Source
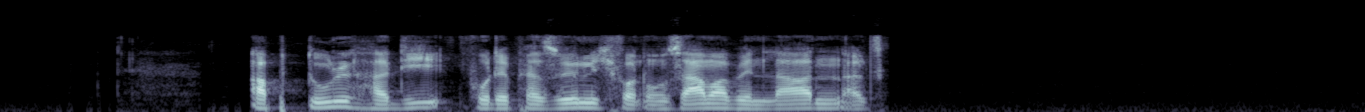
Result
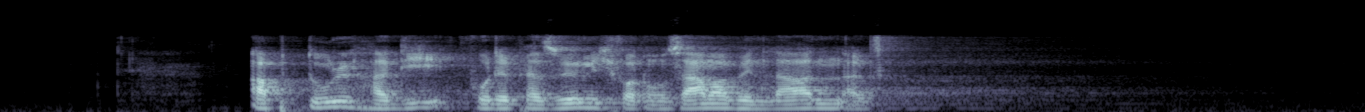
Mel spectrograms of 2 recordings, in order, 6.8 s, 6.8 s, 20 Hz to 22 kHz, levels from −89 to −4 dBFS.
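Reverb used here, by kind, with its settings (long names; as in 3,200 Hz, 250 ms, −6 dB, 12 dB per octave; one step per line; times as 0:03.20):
coupled-rooms reverb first 0.5 s, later 2.9 s, from −18 dB, DRR 6.5 dB
level −2 dB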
